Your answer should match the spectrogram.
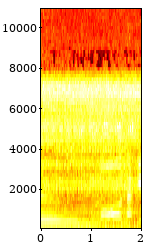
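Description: A voice singing a long held note that sags slightly in pitch, then a short gliding phrase. A small motorcycle engine runs steadily underneath.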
